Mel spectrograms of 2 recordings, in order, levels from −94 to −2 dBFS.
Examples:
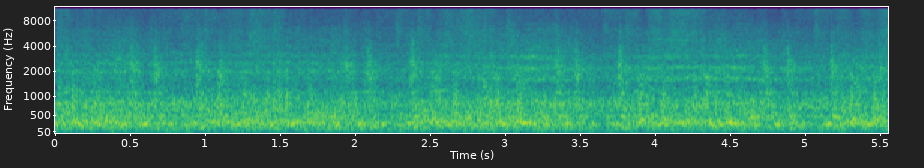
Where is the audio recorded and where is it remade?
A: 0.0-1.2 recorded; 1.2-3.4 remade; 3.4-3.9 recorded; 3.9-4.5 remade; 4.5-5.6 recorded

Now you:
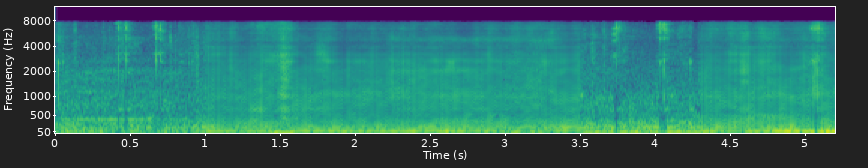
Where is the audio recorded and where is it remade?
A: 0.0-1.0 recorded; 1.0-3.5 remade; 3.5-4.3 recorded; 4.3-5.2 remade

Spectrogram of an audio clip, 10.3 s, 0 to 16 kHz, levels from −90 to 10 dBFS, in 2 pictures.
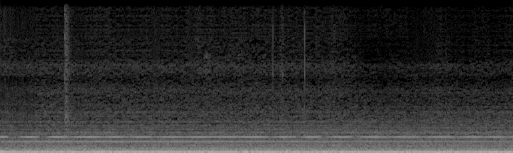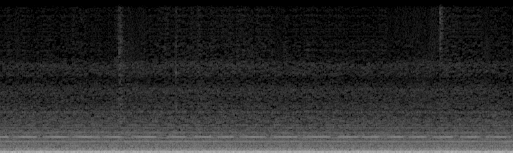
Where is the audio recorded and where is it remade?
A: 0.0-10.3 recorded

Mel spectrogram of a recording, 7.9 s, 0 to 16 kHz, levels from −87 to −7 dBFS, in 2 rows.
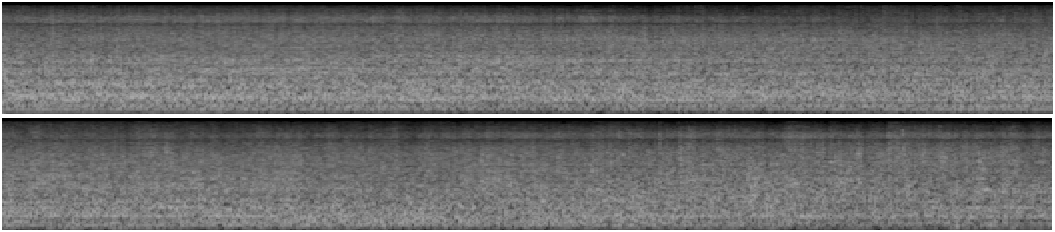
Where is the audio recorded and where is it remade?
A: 0.0-0.5 recorded; 0.5-1.3 remade; 1.3-4.0 recorded; 4.0-6.1 remade; 6.1-7.9 recorded

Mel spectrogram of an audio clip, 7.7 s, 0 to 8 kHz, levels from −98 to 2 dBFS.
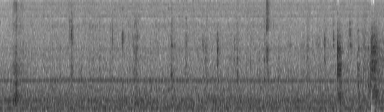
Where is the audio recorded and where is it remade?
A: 0.0-0.9 recorded; 0.9-5.5 remade; 5.5-7.7 recorded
